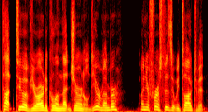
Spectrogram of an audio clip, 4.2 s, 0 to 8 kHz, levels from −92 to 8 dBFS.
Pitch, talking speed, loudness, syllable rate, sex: 155 Hz, 290 wpm, -18 LUFS, 7.7 syllables/s, male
